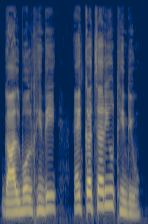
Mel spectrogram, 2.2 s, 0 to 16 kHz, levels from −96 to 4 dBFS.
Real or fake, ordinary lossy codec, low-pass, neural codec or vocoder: real; none; 14.4 kHz; none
